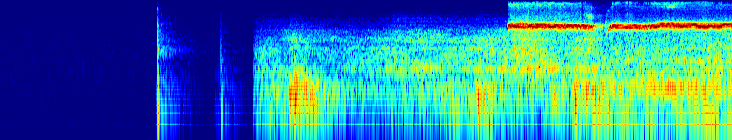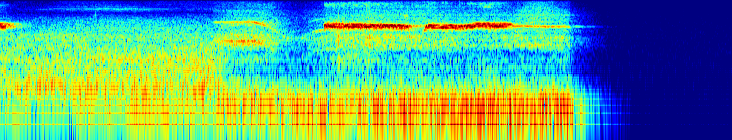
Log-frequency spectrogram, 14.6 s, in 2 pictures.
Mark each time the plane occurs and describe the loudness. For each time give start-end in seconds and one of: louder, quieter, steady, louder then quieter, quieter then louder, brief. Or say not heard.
2.5-13.1 louder.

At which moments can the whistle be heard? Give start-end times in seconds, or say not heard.
5.0-7.5, 10.6-12.5.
